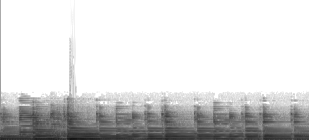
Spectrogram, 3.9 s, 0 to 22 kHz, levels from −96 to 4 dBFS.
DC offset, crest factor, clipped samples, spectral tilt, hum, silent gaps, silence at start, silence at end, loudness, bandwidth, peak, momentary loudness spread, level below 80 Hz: 2%; 14 dB; under 0.1%; -4.5 dB/octave; none; none; 0 s; 0 s; -15 LUFS; 6.8 kHz; 0 dBFS; 8 LU; -60 dBFS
